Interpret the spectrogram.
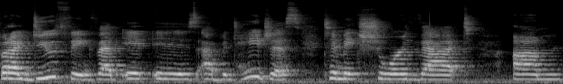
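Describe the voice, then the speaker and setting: The recording has noticeable background noise and audible room echo. A woman with a high pitch keeps her loudness very even and her intonation fairly even. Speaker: education consultant and teacher mentor. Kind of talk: live stream advice talk. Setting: livestream on social media. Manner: fast.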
